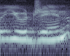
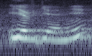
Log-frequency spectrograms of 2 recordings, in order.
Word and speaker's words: Evgeni: my name Anastasia and I called you Eugene so sorry Evgeni I have a question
